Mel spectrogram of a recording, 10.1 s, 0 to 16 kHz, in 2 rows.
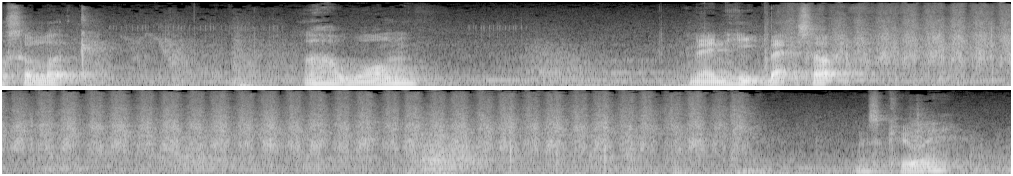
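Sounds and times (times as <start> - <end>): hand rubbing on fabric: 3.8 - 8.8.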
